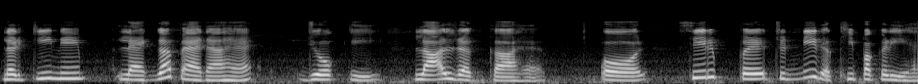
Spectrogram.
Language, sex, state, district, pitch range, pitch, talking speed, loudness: Hindi, female, Punjab, Pathankot, 195-260 Hz, 225 Hz, 110 wpm, -16 LUFS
